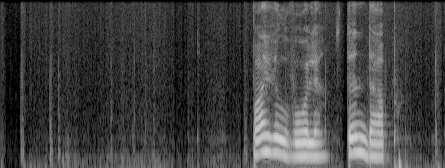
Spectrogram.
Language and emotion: Russian, neutral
